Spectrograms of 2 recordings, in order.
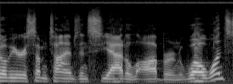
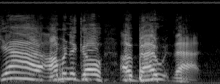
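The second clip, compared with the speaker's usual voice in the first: put-on Canadian accent, "about" said the Canadian way; 7 semitones higher, 4 dB louder than usual. Describing how Canadians talk, mimicking them in a Canadian accent. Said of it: "their Canadian accent".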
